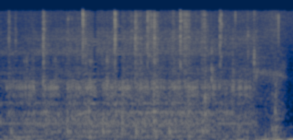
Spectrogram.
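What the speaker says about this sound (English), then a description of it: "Take my few stitches, turn my machine on." A domestic sewing machine stitches through a quilt, a close, continuous rapid mechanical chatter with a steady rhythmic pulse that stops abruptly at the end.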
